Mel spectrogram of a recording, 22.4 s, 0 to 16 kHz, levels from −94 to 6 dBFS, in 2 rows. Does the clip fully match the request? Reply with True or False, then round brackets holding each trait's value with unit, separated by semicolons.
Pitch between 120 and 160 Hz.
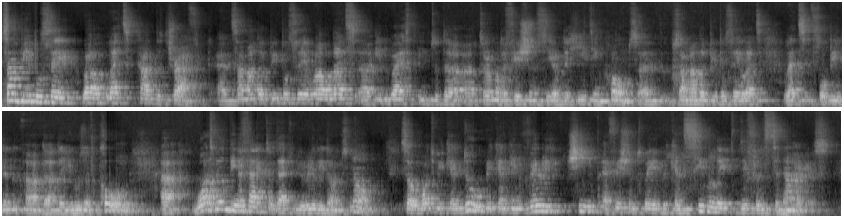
True (140 Hz)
